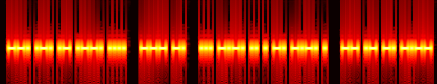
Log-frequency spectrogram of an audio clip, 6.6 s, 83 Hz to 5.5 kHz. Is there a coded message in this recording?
Yes: Morse code from 0.1 to 6.5 s, heard as a keyed tone, about 35 wpm, 500 Hz. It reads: GRAPH ON SCIENCE MANY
